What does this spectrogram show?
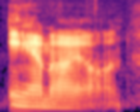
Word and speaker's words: anion: is known as an anion and anions I kind of remember that because it kind of looks like onion and some people actually accidentally pronounced a tenían and it gets really weird but when that negative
